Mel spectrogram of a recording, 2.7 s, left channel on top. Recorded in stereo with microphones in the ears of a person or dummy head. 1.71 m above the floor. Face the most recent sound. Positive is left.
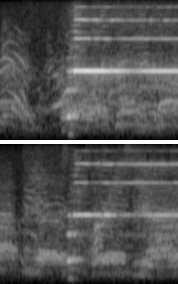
turn(degrees=80)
